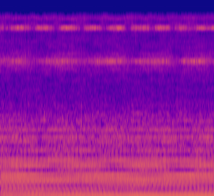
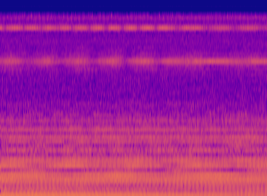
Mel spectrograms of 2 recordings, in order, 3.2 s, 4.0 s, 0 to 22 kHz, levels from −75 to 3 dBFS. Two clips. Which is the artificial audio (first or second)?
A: first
